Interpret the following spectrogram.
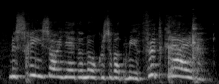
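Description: An actress playing an anxious, ambitious, nagging wife in a radio drama, insistent and fretful. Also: female voice, very high-pitched, lively intonation, brisk, a bit bright. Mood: reproachful, insistent. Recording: noisy, clicks and clattering dishes.

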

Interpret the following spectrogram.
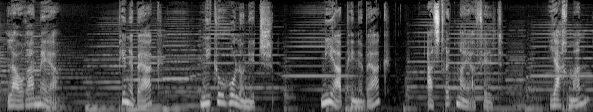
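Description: Slow, measured announcer over music. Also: mid-range voice, lively intonation. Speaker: announcer of title and cast. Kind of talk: formal scripted radio drama credits.

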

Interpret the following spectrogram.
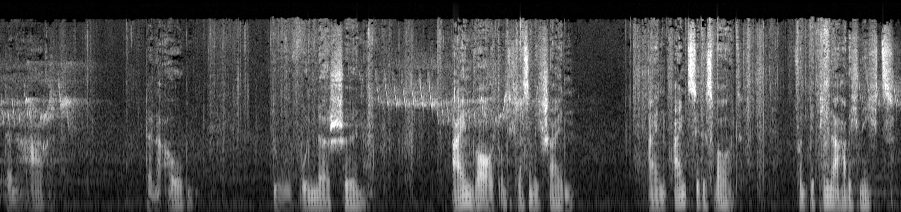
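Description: A man's voice: deep voice, takes it slowly, long pauses, background noise. An actor in a German radio drama playing a lecherous married man who coaxes and presses a girl. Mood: pleading, intimate.

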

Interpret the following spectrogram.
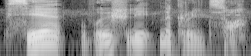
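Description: A man narrating a literary audio drama in an expressive storytelling manner. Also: low voice, very slow, gravelly, full character voice.

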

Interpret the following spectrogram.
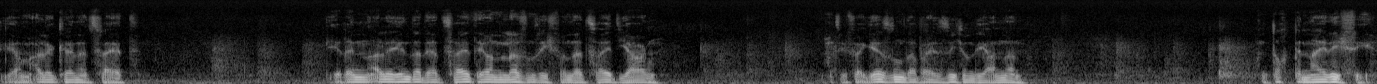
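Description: An actor playing a desperate, weary older unemployed man in a radio play, brooding in halting, repetitive phrases. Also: fairly low pitch, fairly even intonation, creaky, warm tone. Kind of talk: German radio play acting. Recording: noisy old radio play recording.

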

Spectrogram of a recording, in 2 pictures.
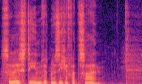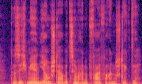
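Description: An actor playing a weary, shrewd police inspector in a German radio play, brooding and speaking deliberately as he reasons things through. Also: extremely low pitch, creaky, husky, full character voice. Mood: brooding, reflective. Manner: deliberate, reflective, halting while thinking aloud. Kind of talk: German radio play acting, first-person narration and dialogue.

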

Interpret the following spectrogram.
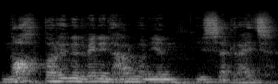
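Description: A man's voice: mid-range voice, expressive, moderate pace, natural voice. A man playing a plain-spoken, wearily placating farmer husband with a rustic Bavarian dialect in a comic radio drama. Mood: resigned. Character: resigned, hen-pecked Bavarian farmer husband. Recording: echoey, distant, noisy.

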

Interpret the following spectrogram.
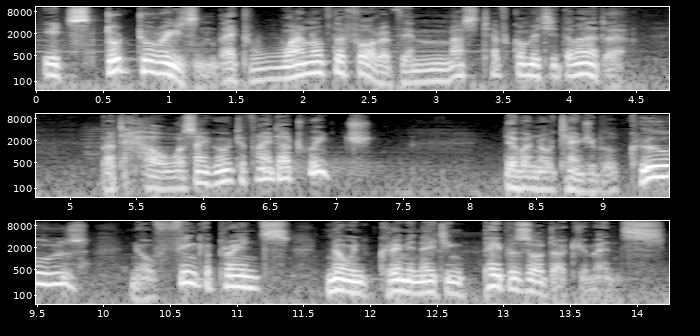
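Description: An actor playing a shrewd, self-assured detective in a radio drama, with a French-speaking accent and precise, theatrical phrasing. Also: male voice, mid-range voice, sing-song, unhurried, breathy edge, full character voice. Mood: triumphant explaining.

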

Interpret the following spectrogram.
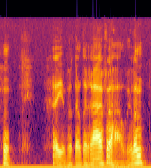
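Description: An actor playing a fatherly but sceptical family doctor in a Dutch radio play, questioning deliberately with thoughtful hums. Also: lowish voice, animated, dark tone, dull audio.

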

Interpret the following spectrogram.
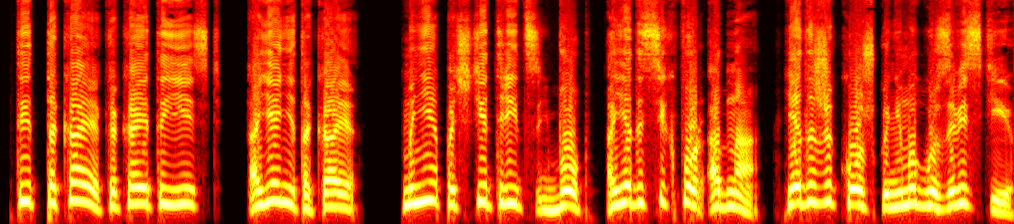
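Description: A man's voice: fairly high pitch, no room sound, clean studio sound, pitched above the performer's own voice, lightly acted. A man voicing an anxious, defensive woman of nearly thirty in an audiobook, pleading and justifying herself. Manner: pleading, self-justifying, wordy. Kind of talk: audiobook character dialogue.

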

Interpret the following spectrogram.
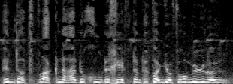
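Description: An actor playing a pious, frail peasant of about seventy in a theatrical radio play, with an aged voice and emotive sighs. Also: male voice, very high voice, steady tone, mellow, exaggerated voice. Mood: astonished joy. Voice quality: creaky, aged voice. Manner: slow, emotive, full of sighs and exclamations. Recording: faint background noise, old radio play.

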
